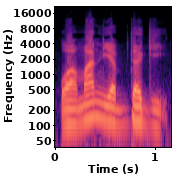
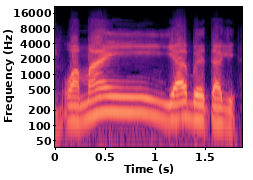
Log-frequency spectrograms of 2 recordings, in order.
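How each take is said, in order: First: "waman yabtagi" with a plain sounded N; as written. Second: "wamai yabtagi" with the N melted into a long held Y; held idgham. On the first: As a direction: say "waman yabtagi" as two spelled-out words, N unmerged. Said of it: "Ditulisnya waman yabtagi". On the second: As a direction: hold the glide in "wamai" before "yabtagi". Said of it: "Wamai ditahan". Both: Shown as a demonstration.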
